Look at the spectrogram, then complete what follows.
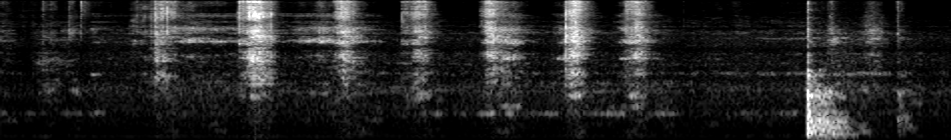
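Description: Abrasive paper rubbed in short scraping strokes against a lacquered wooden cot leg, about two strokes a second. About five seconds in comes a loud wooden thud as a heavy turned cot leg is set down on the floor.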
